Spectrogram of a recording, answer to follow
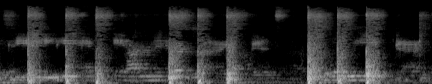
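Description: Boxing gloves smacking in quick, irregular hits during sparring, about eight sharp blows, over music playing in the background.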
